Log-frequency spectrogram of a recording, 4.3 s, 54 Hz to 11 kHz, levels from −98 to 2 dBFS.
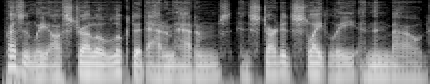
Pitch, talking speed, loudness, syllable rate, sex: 90 Hz, 165 wpm, -18 LUFS, 5.3 syllables/s, male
